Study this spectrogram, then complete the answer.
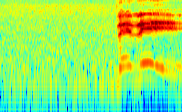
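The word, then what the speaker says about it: Beauvais: Allora, per provare la pronuncia francese, sentiamo come si dice BV. BV. BV. BV. Sentiamo la sociale. La sociale? Bevè.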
